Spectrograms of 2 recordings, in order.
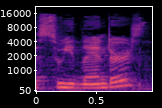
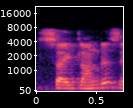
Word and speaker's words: Suidlanders: largest civil defense organization in the world, the Suidlanders. Is that how you pronounce it, Simon? Suidlanders, but it's Suidlanders.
